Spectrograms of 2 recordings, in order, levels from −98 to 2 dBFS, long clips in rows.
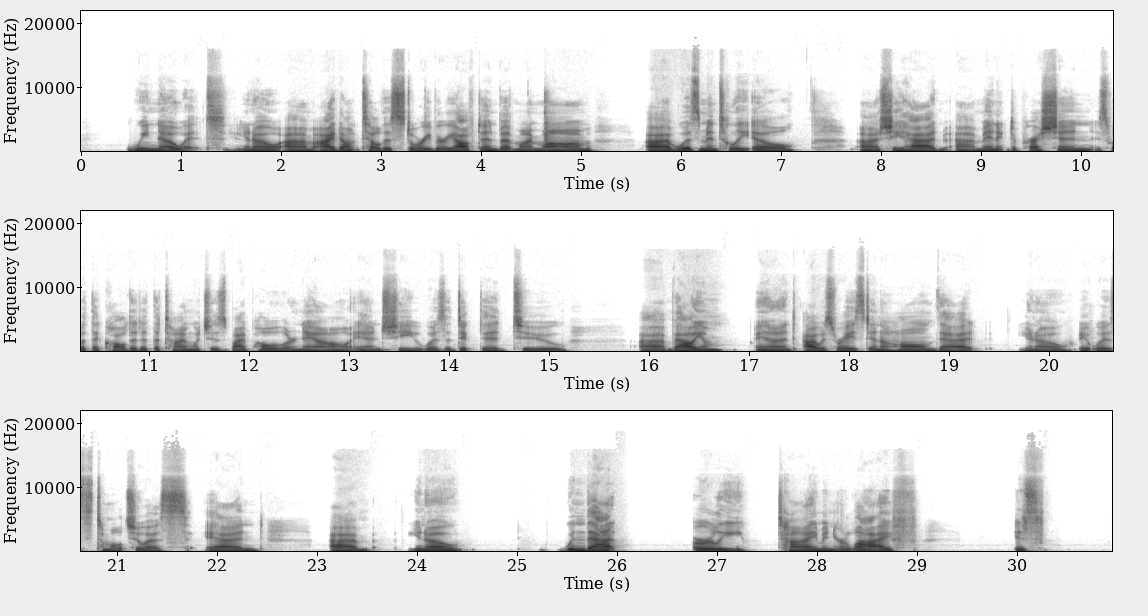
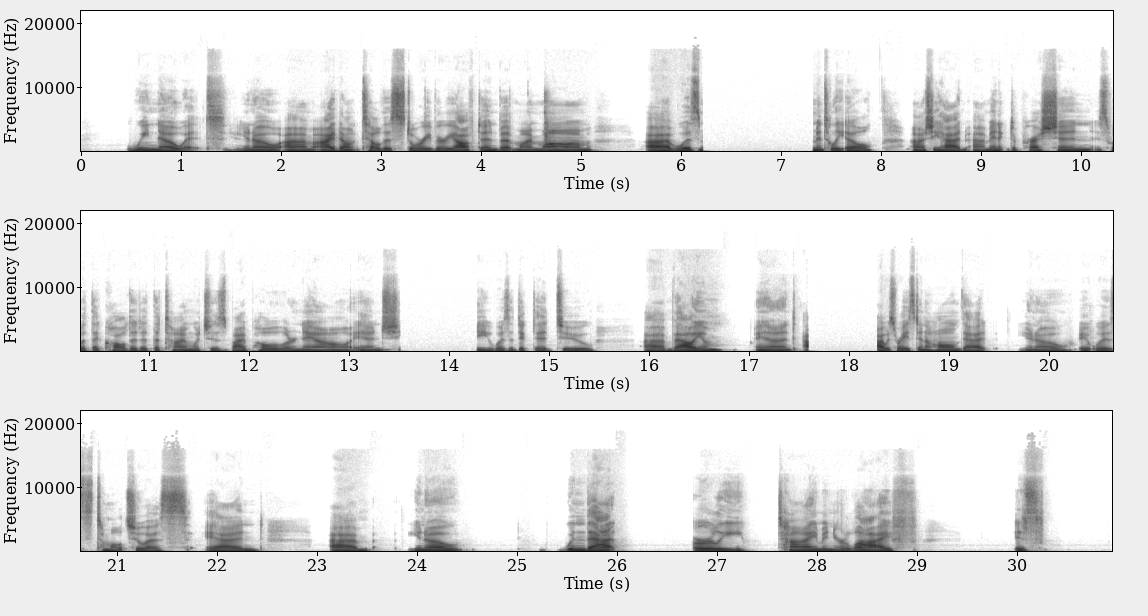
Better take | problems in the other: first | audio freezing; at 6 s for 1 s, at 14 s for 1 s and at 18 s for 0.5 s

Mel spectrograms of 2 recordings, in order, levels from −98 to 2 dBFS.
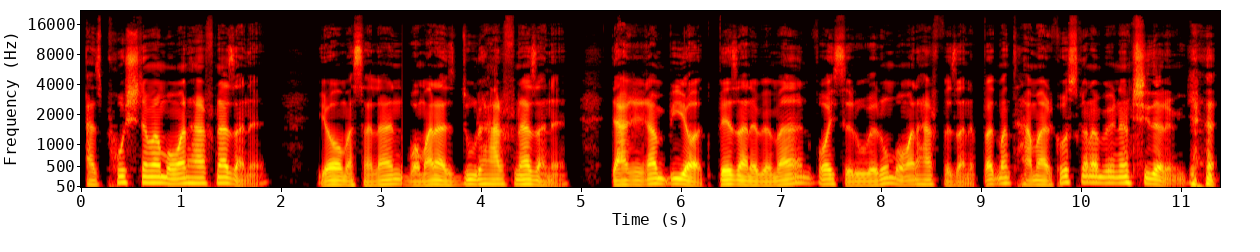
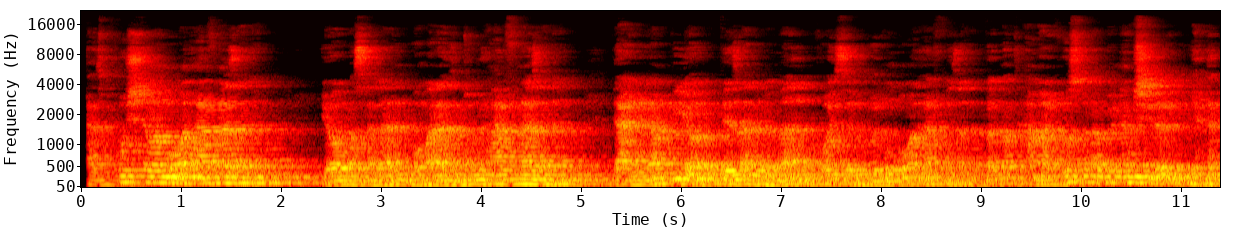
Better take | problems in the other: first | room echo; strong; dies away in 2.3 s // off-mic speech; far

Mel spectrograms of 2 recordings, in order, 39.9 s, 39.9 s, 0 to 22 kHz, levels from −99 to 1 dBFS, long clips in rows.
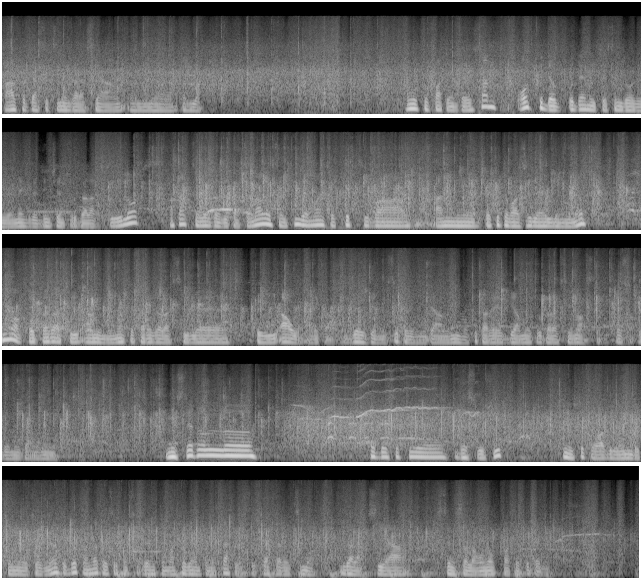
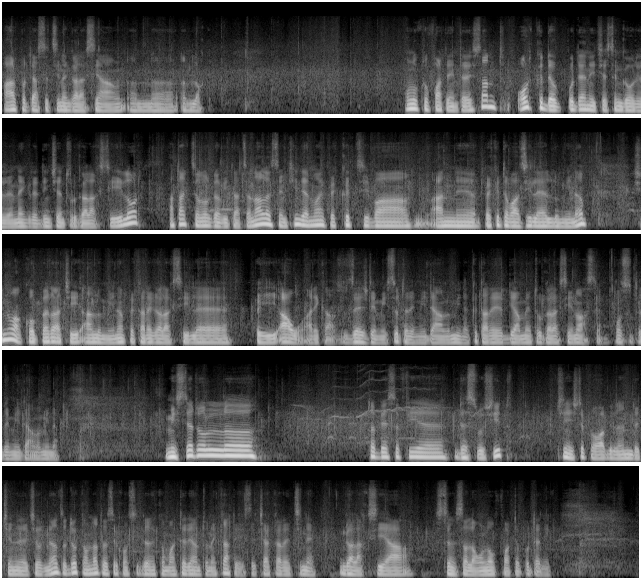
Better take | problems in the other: second | crowd noise; loud; throughout; 3 dB below the speech; faint in the second

